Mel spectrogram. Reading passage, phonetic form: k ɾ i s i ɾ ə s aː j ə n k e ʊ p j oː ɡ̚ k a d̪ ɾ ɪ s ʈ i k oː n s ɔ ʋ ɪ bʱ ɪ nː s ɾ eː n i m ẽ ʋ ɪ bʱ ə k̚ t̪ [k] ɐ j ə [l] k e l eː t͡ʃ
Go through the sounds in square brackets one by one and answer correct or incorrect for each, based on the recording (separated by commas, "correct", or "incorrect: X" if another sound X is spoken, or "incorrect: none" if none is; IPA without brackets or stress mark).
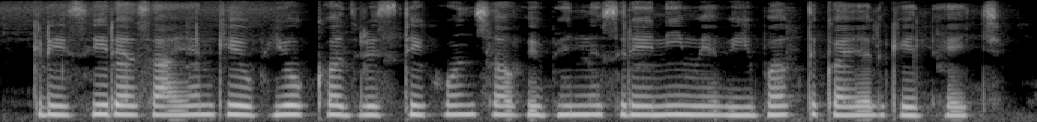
correct, correct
